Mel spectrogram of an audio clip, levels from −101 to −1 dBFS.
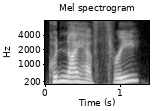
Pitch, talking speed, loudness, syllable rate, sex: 205 Hz, 175 wpm, -16 LUFS, 3.3 syllables/s, female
